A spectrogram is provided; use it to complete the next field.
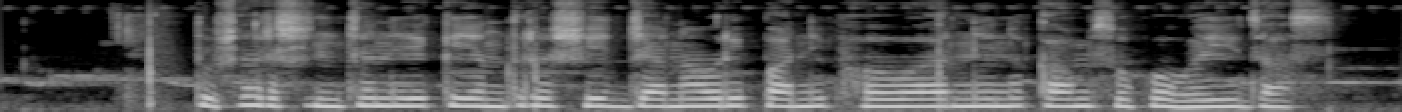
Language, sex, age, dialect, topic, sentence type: Marathi, male, 25-30, Northern Konkan, agriculture, statement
